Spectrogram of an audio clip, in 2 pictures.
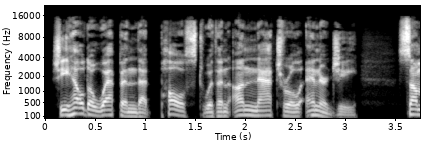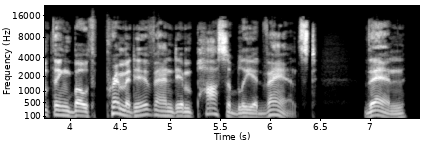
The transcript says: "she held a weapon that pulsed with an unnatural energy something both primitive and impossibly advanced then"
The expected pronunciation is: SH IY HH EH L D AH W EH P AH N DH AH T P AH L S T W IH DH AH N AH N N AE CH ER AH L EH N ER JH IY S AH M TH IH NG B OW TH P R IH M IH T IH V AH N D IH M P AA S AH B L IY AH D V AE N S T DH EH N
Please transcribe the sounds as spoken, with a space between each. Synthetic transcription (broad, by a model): SH IY HH EH L D AH W EH P AH N DH AH T P AH L S T W IH DH AH N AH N N AE CH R L EH N ER JH IY S AH M TH IH NG B OW TH P R IH M IH T IH V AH N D IH M P AA S AH B L IY AH D V AE N S T DH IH N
